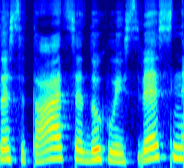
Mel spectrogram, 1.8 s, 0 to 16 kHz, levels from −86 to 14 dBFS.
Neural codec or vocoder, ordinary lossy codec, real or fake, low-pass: none; Opus, 32 kbps; real; 14.4 kHz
